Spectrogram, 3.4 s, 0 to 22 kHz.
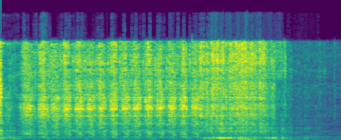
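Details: Maruti 800 cranking unevenly, almost catching and swelling briefly before dying away; turns over but won't fire; spark plug suspected, being replaced, choke in use; cause not confirmed.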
